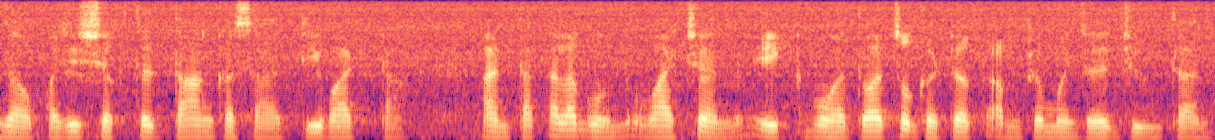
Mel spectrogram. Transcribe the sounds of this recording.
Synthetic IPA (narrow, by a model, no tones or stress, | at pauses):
d͡zawpad͡ʑeɕəkt̪əd̪ãŋkəsat̪iʋaʈt̪a | anit̪akalaɡuːnʋat͡ɕənekməɦət̪ʋat͡soɡʱəʈəka̰mt͡ɕem̤əɳd͡ʑeld͡ʑiʋt̪an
